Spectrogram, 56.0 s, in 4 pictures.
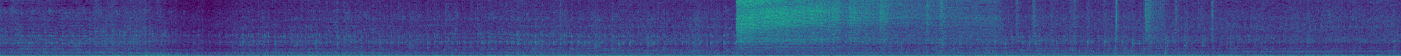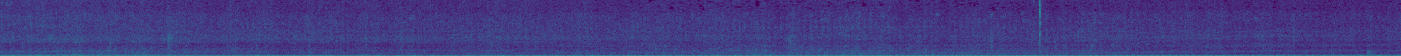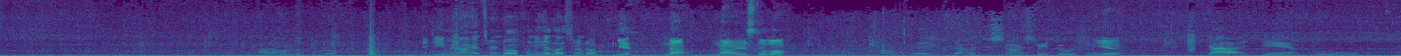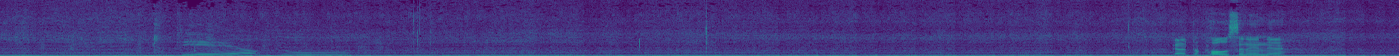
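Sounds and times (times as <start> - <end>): car engine idling: 0.0 - 56.0
brief hiss: 7.4 - 9.0.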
